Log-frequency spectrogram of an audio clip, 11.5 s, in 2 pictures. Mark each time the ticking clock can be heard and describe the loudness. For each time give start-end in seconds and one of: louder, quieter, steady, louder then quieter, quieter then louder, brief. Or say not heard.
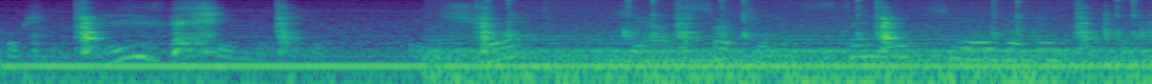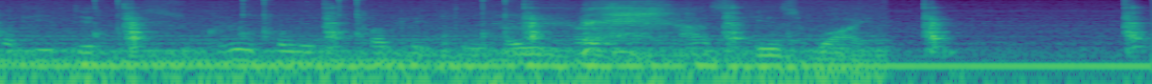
0.0-11.4 steady.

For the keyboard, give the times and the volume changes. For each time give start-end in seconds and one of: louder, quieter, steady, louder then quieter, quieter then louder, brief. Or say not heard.
2.1-10.2 steady.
